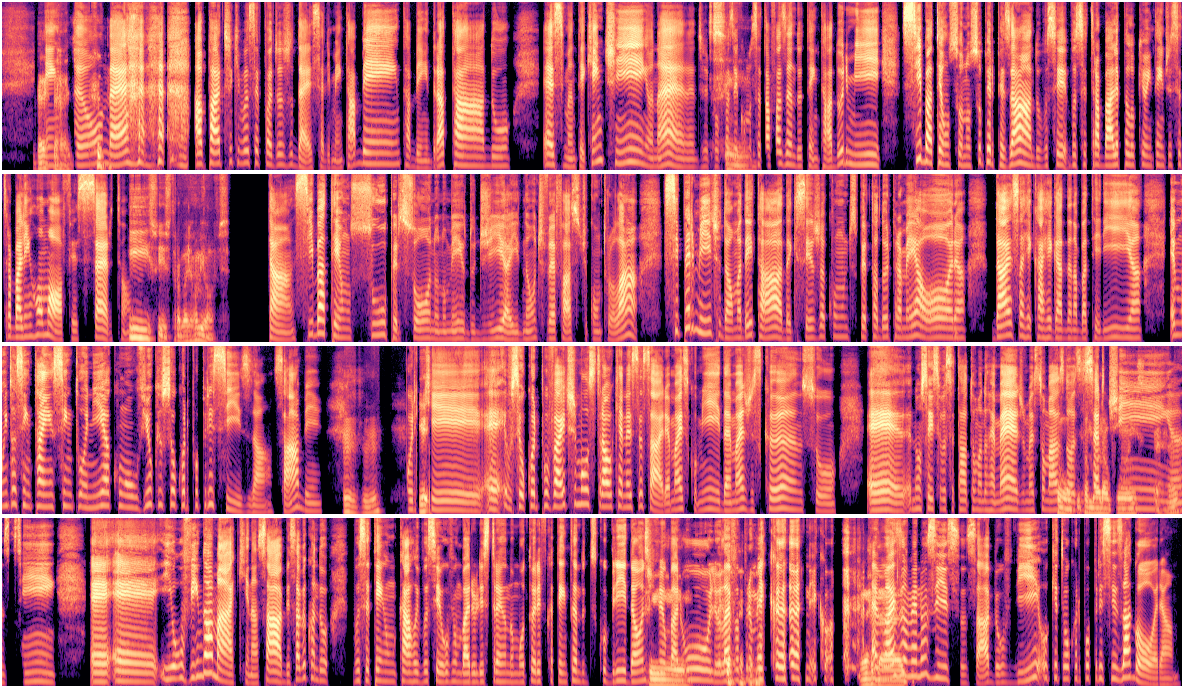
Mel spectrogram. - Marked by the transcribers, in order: chuckle; in English: "home office"; in English: "home office"; tapping; laugh; laughing while speaking: "mecânico"
- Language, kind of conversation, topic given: Portuguese, advice, Como posso seguir em frente após contratempos e perdas?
